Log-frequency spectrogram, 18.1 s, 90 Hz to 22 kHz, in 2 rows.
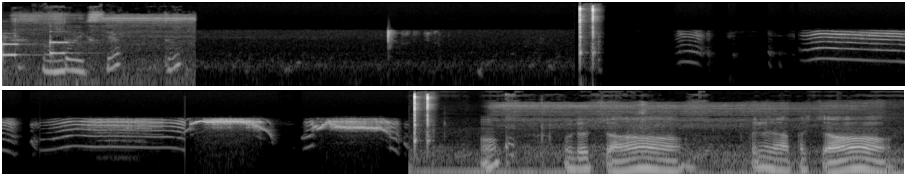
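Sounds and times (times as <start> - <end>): sharp double click: 5.8 - 6.0, 13.1 - 13.5
baby crying: 6.8 - 7.1, 8.0 - 13.1.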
